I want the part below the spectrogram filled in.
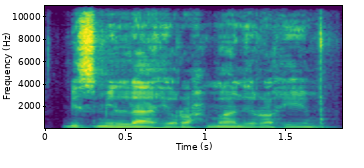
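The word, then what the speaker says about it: بِسْمِ اللَّهِ الرَّحْمَٰنِ الرَّحِيمِ: saya kutip dari buku sakuranya Samudra Quran maka cara baca Bismillahirrohmanirrohim yang benar adalah Bismillahirrohmanirrohim perhatikan Bismillahirrohmanirrohim Bukan dibaca Bismillahirohmanirohim Kim kurang tepat yang tepat adalah Bismillahirrohmanirrohim Saya ulang Bismillahirrohmanirrohim Coba anda ikuti Bismillahirrohmanirrohim silakan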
